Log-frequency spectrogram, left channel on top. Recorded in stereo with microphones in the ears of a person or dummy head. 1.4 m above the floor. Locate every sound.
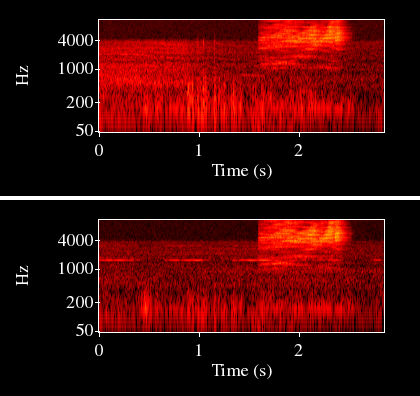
1.6 s cutlery clinking: 10° right (ahead or behind), 1.1 m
